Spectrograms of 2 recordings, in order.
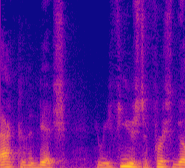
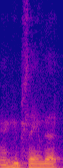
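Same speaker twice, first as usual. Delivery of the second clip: plain reading voice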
